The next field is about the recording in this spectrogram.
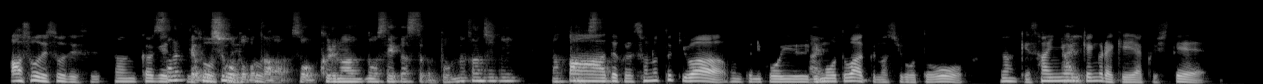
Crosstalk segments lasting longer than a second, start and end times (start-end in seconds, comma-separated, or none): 1.5-2.8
